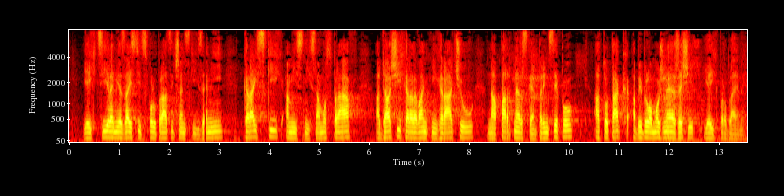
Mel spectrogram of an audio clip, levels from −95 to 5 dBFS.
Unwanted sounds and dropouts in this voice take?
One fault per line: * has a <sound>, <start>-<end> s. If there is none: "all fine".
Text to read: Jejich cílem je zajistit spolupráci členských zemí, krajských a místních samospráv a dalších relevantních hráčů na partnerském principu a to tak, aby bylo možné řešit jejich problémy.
* has a dropout, 2.7-2.7 s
